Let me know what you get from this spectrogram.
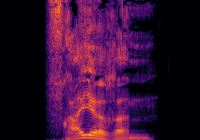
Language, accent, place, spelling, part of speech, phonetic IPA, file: German, Germany, Berlin, freierem, adjective, [ˈfʁaɪ̯əʁəm], De-freierem.ogg
- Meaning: strong dative masculine/neuter singular comparative degree of frei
